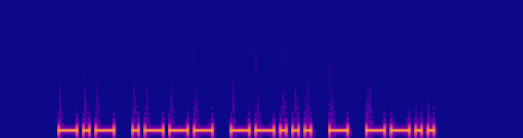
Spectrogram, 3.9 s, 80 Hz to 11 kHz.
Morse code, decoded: KJ7TZ

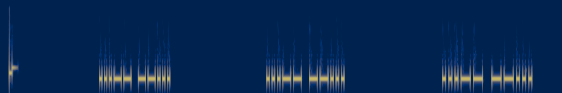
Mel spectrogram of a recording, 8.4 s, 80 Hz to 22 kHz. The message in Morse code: 37 37 37

